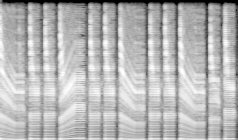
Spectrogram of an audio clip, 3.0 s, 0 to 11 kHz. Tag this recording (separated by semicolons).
bass; 80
